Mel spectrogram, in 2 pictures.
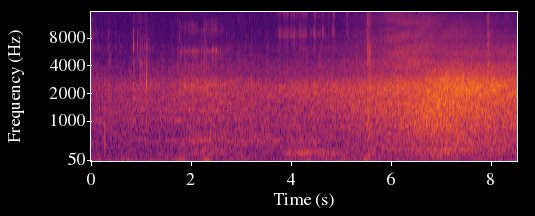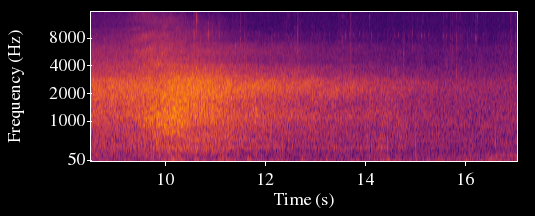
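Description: Cars passing close by on a street: tyre and engine noise swells up, is loudest about ten seconds in, then fades away.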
